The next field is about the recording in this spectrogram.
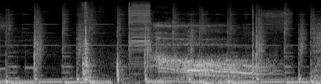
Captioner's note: upbeat music; buzzing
